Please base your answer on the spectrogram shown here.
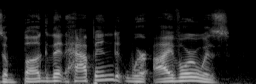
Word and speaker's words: Eivor: bug that happened where Eivor, it depends on if you guys want to make fun of me for pronouncing it as Ivor, where he was drunk.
